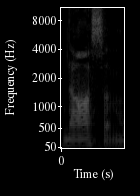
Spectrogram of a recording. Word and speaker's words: Nasim: my last name is Nasim which rhymes with awesome so there you go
